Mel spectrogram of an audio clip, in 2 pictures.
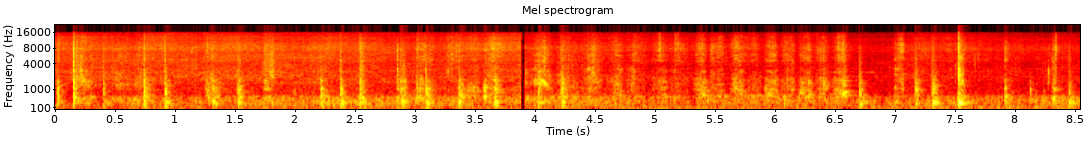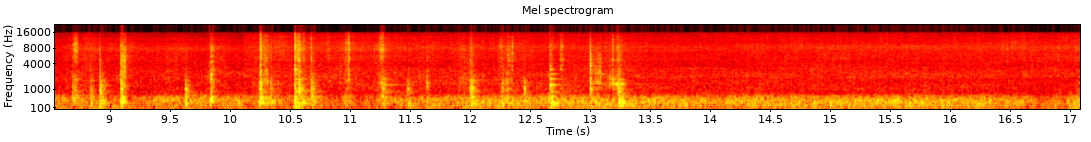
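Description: Metal perforated ladle stirring and scraping a thick conch meat masala in a large metal pot, with many irregular clicks and knocks of the ladle against the pot.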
